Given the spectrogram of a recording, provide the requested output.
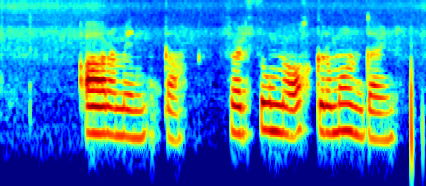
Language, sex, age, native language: Icelandic, female, 11, Icelandic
